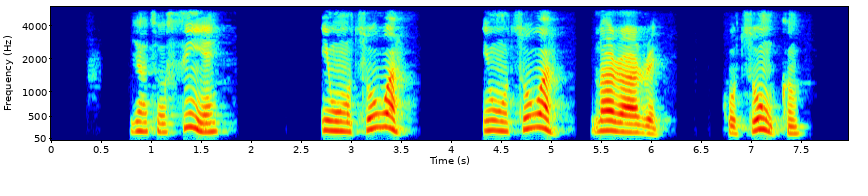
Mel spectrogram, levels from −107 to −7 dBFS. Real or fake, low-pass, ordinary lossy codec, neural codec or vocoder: real; 5.4 kHz; none; none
